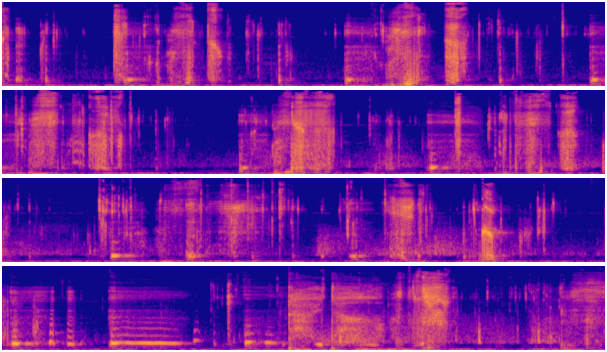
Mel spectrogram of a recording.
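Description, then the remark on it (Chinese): Loud, crisp crunches of food being chewed, coming in irregular bursts of sharp bites and grinding, with wet mouth sounds and occasional soft whispering between the chews. “嘴巴都装不下了，好大哦，这么厉害，可在我的嘴巴里已经吃这么久”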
